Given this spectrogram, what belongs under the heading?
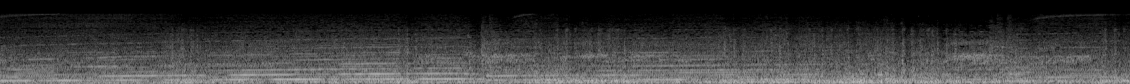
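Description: A race car engine revs hard in Gran Turismo 7, climbing through gears in rising whines with shifts, loud and close, with brief tire scrub during oversteer and no talking.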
